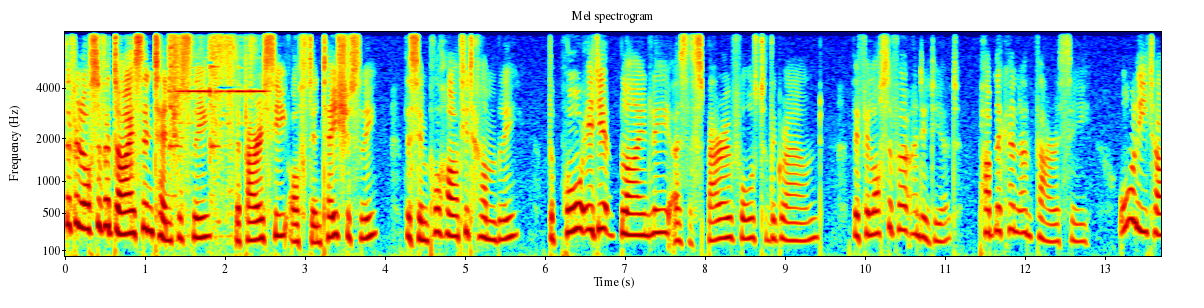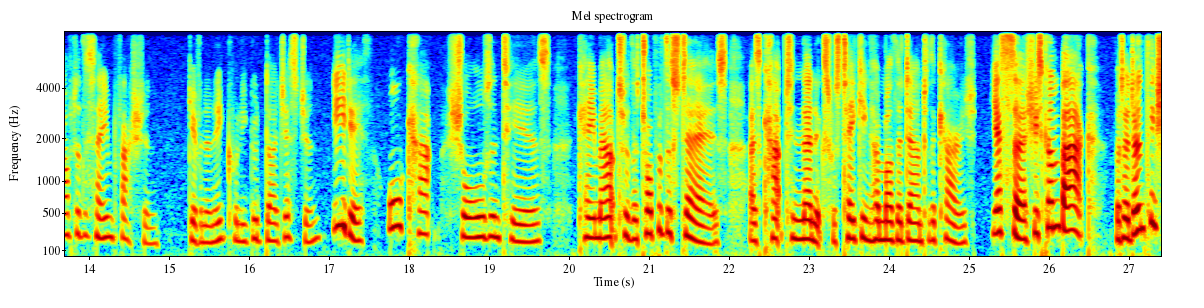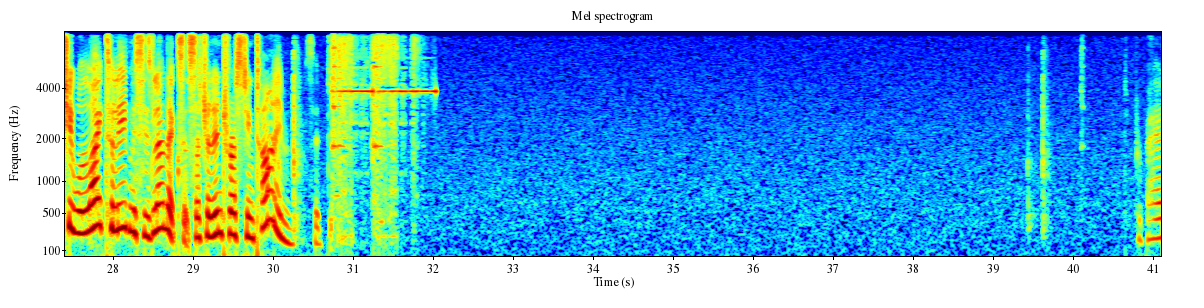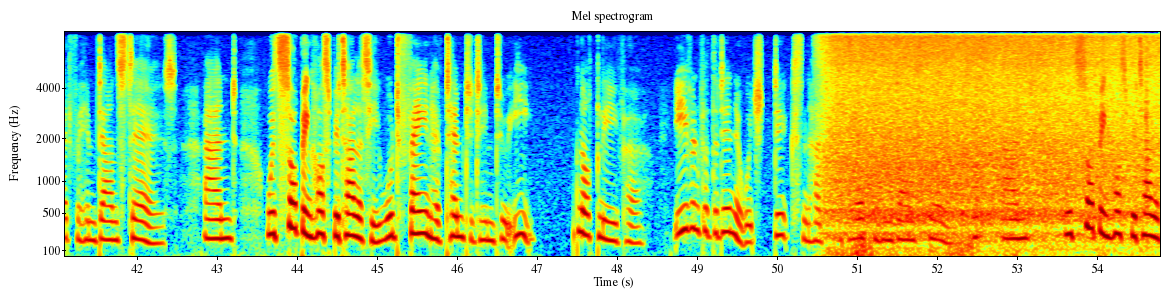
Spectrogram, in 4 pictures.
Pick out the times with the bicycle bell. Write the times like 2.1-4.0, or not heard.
0.6-2.6, 30.1-32.0, 39.4-40.1.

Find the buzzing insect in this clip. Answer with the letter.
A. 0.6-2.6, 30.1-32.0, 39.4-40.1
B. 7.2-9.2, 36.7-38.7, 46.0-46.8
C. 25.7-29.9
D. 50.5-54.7
D.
